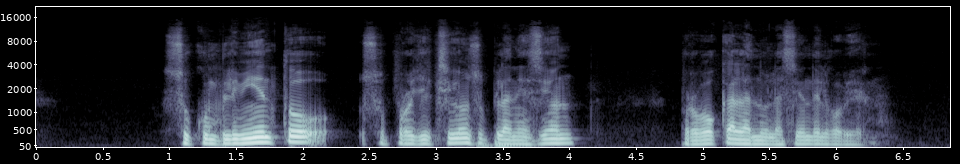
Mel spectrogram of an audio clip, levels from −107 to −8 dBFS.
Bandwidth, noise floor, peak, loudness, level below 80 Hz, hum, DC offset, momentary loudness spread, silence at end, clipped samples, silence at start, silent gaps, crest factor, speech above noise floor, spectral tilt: 11 kHz; -85 dBFS; -10 dBFS; -27 LUFS; -52 dBFS; none; under 0.1%; 17 LU; 0.65 s; under 0.1%; 1 s; none; 18 dB; 59 dB; -8.5 dB/octave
